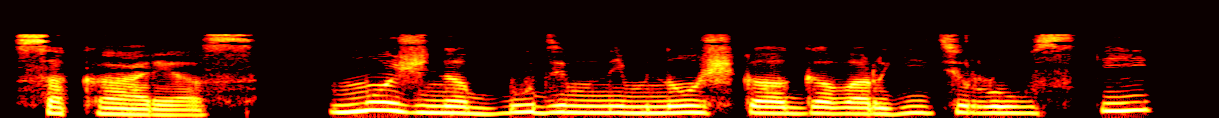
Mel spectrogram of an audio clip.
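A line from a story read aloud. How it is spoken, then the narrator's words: Pleading drawl. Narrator (Russian): протянул умоляюще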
